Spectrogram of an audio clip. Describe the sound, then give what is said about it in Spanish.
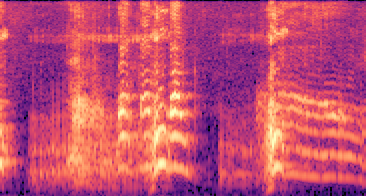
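Stray dogs barking: a few sharp, mid-pitched barks mixed with whining, yelping tones, coming in two short bursts separated by a brief pause. “con los primeros o últimos ladridos de los perros vagabundos”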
